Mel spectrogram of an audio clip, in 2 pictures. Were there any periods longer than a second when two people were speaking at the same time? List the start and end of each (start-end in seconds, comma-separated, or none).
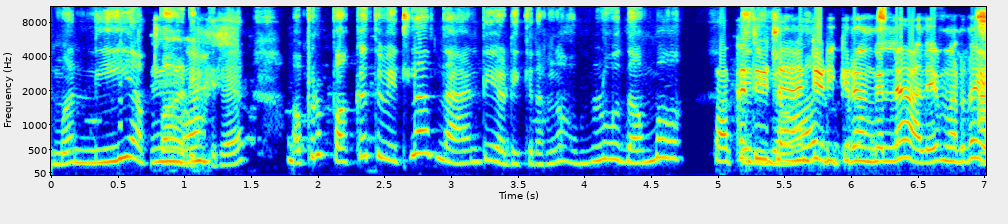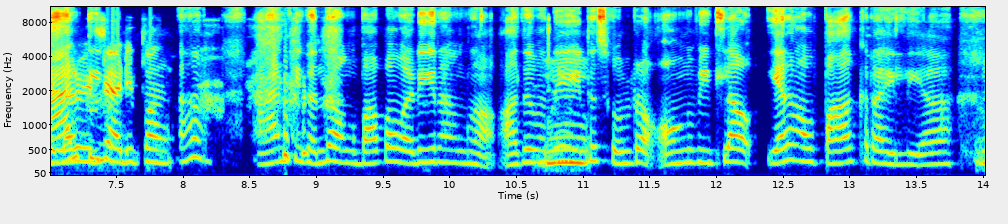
none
